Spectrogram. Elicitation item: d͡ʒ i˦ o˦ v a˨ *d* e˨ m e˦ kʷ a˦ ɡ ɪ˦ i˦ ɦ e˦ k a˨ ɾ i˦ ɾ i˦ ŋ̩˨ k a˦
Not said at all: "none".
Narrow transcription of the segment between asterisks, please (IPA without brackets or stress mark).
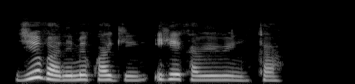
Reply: n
